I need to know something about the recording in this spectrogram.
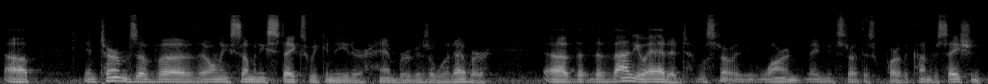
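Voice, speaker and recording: Older man, low voice, interviewer, measured, lots of uh, faint room hum. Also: creaky, a little mellow. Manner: measured, with frequent "uh" fillers. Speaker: interviewer host. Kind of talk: interview questions. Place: studio set like a living room.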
